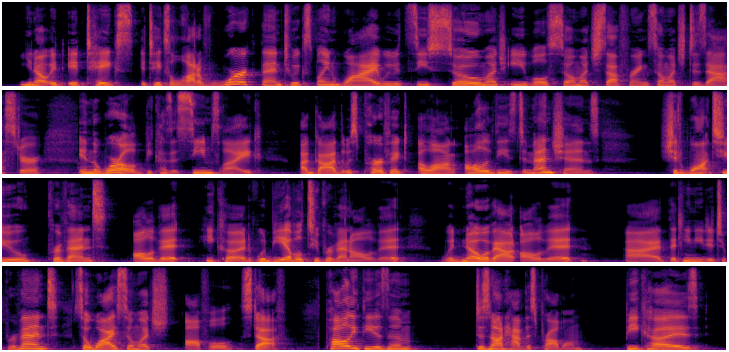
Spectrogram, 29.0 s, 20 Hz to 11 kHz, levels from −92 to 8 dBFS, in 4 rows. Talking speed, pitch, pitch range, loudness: 180 wpm, 205 Hz, 185-225 Hz, -29 LUFS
